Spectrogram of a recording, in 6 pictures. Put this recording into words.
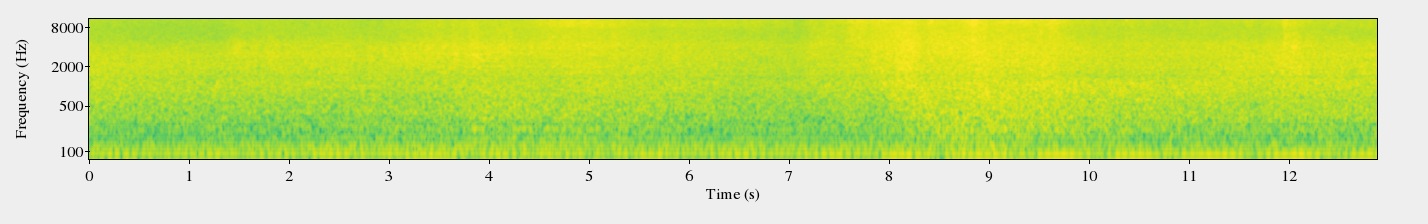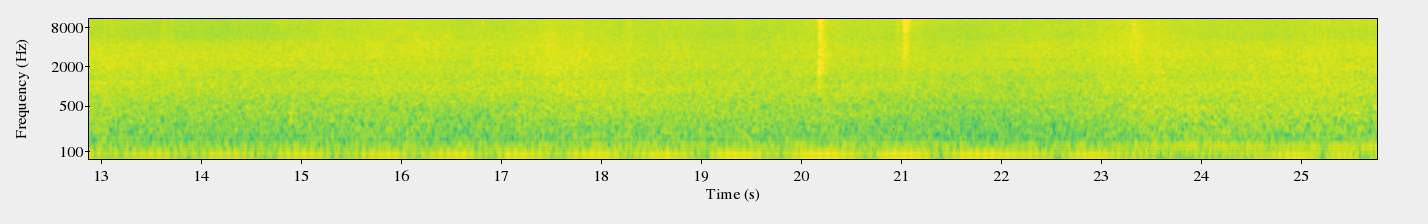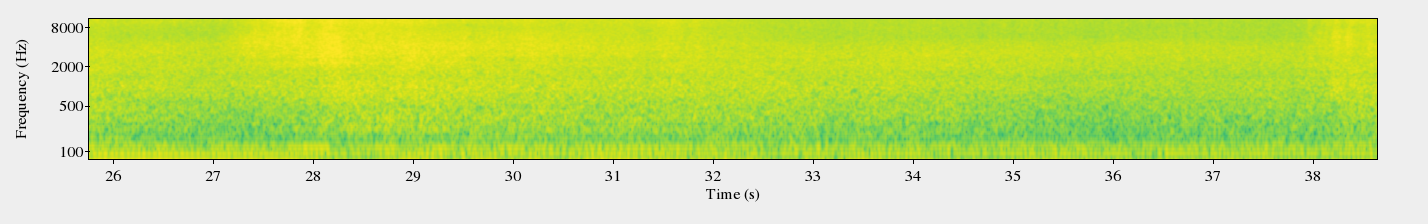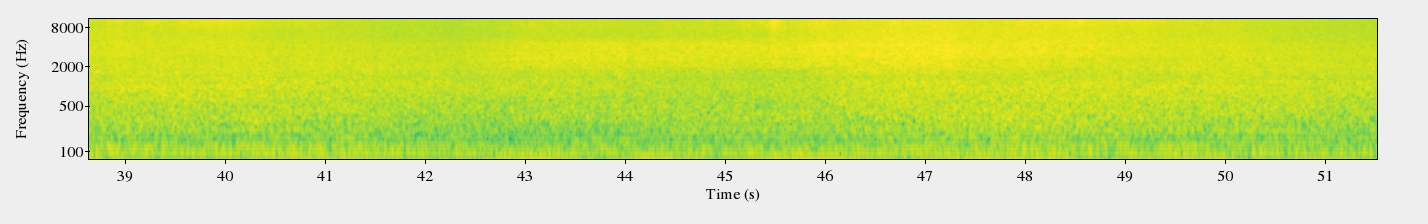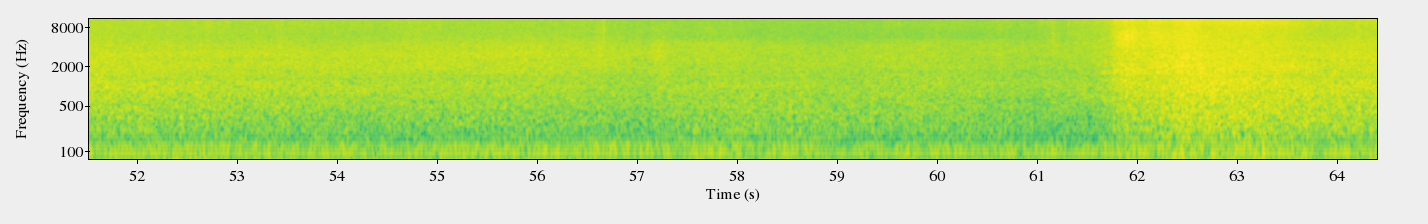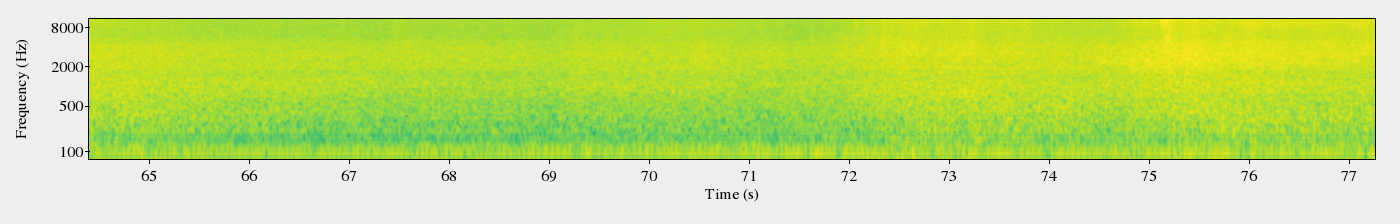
At Waterfront Park, Sound of the waves, Zoom H2n MS +XY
